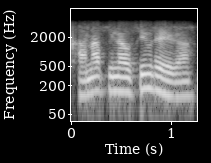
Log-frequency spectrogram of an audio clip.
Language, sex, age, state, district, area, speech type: Hindi, male, 18-30, Uttar Pradesh, Mirzapur, rural, conversation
